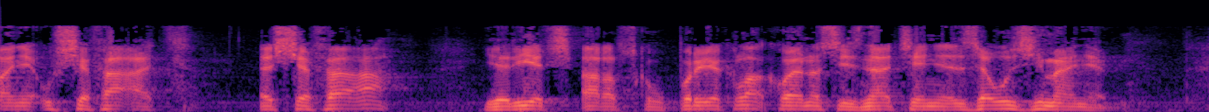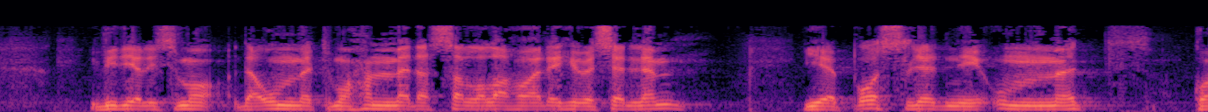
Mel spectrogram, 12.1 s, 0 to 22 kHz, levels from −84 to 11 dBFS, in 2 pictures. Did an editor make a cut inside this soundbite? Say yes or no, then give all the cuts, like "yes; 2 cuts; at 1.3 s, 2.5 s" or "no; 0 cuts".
yes; 1 cut; at 6.3 s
